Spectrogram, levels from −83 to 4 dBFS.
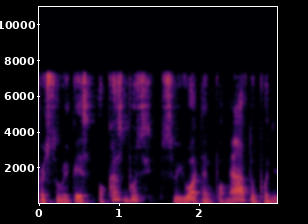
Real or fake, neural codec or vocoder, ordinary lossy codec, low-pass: fake; codec, 16 kHz, 6 kbps, DAC; MP3, 64 kbps; 7.2 kHz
